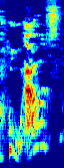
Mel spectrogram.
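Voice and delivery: high, swooping mock disbelief; incredulous questioning. Woman to her partner about his ex, high incredulous question. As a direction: pitch the name way up, as if incredulous.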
